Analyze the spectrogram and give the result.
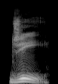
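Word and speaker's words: gee: G, pronounced with a soft G as in genie, to go right, and haw, to go left.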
